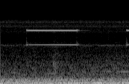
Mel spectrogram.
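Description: A sustained electronic beep over low machine hum; the ECMO pump alarms because blood flow is still low.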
